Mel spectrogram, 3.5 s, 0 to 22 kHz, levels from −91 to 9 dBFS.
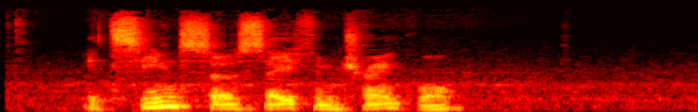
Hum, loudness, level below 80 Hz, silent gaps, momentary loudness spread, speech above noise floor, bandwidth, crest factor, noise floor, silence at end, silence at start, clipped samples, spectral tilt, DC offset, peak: none; -20 LUFS; -44 dBFS; none; 10 LU; 33 dB; 15.5 kHz; 16 dB; -53 dBFS; 1.2 s; 0.4 s; under 0.1%; -4.5 dB/octave; under 0.1%; -6 dBFS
